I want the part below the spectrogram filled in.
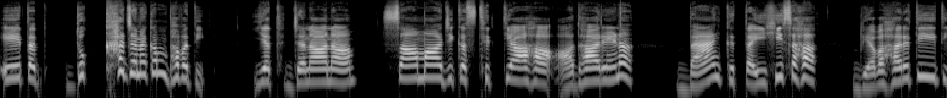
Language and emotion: Sanskrit, disgusted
